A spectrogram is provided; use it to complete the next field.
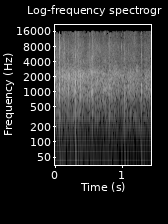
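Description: An audience claps steadily, a dense, even wash of many hands with a few sharper claps popping out above it, sustained at a fairly loud level throughout.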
